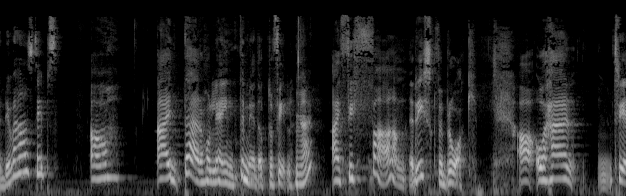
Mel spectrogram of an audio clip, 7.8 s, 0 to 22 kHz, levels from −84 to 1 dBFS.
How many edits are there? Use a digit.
0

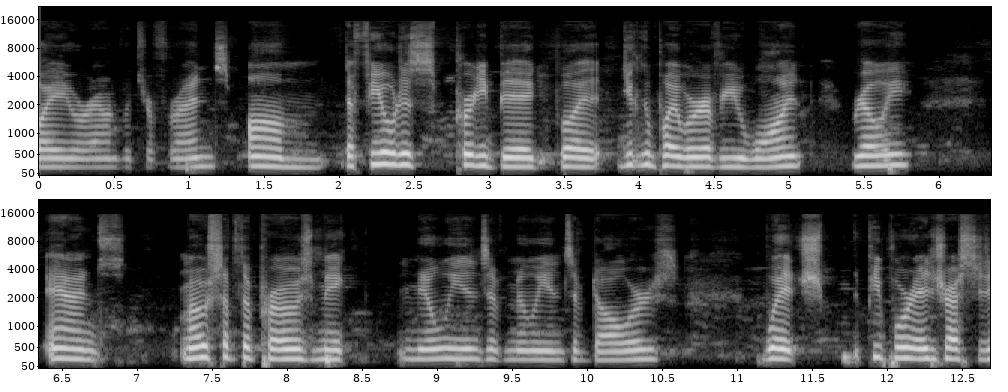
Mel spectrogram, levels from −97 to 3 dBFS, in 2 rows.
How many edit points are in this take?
1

